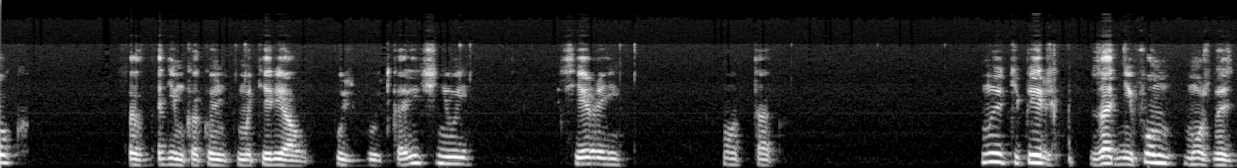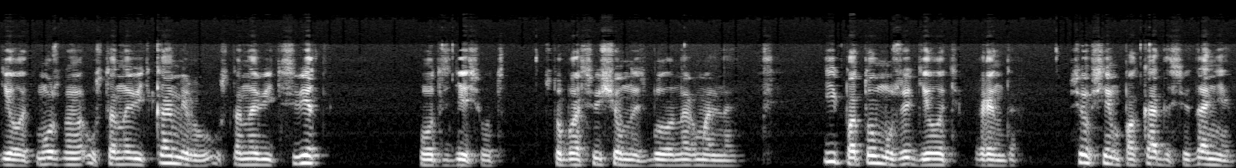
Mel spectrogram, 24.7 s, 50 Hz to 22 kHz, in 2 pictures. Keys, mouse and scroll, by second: 1.3 click, 2.9 click, 4.6 click, 7.5-8.0 scroll up 2, 8.1 middle click, 9.8 middle click, 17.0 click, 18.7-19.2 scroll down 4, 19.2 middle click, 21.1-21.7 scroll up 5, 21.7-22.3 scroll down 1, 22.3 scroll down 1, 23.9 click.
